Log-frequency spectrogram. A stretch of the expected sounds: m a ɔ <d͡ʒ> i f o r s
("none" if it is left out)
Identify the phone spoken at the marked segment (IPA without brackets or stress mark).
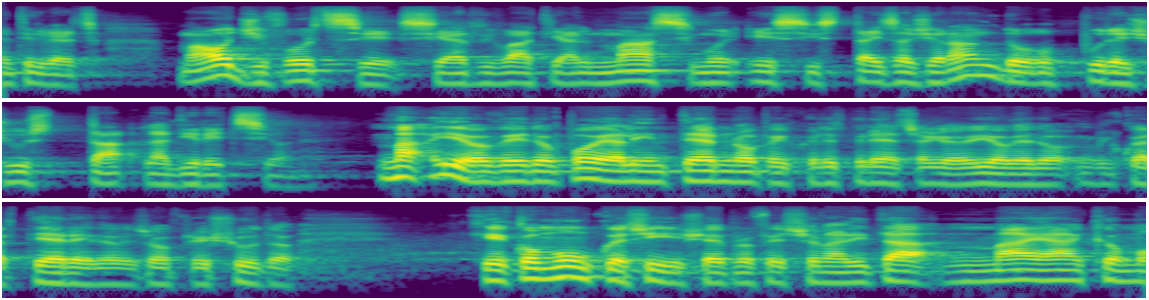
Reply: d͡ʒː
